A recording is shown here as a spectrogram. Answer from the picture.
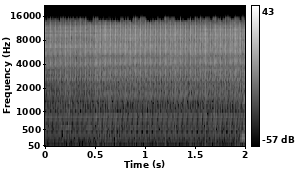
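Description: High-voltage arc from a 12,000-volt, 24-milliamp neon sign transformer burning steadily across a spark gap: a constant electric buzz and hiss with a mains hum under it.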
